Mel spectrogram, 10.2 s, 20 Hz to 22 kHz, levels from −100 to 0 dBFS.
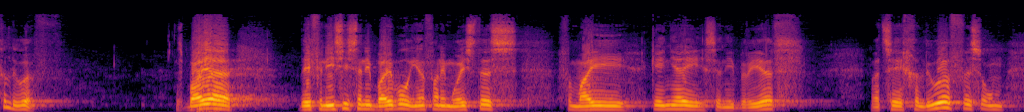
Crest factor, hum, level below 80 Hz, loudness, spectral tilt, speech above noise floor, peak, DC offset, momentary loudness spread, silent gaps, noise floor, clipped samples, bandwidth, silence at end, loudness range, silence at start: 14 dB; none; -64 dBFS; -23 LUFS; -5.5 dB/octave; 46 dB; -12 dBFS; under 0.1%; 15 LU; none; -69 dBFS; under 0.1%; 13 kHz; 0.1 s; 5 LU; 0 s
